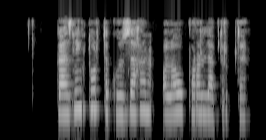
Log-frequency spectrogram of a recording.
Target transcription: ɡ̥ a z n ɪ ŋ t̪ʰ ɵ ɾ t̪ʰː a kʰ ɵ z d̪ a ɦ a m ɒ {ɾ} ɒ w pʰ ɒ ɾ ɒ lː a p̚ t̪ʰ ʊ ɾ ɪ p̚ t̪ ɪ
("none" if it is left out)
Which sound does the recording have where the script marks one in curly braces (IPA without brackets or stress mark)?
l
